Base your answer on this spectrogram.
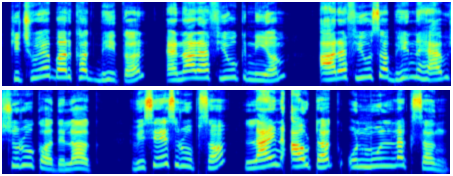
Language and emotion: Maithili, neutral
